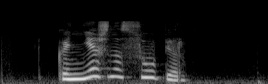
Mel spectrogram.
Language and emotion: Russian, positive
